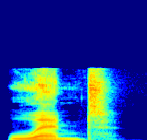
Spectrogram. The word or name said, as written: lent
